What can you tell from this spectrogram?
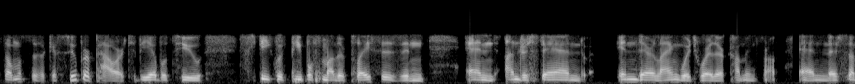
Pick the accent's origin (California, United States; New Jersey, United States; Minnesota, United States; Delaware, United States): Delaware, United States; Yes, as a kid, I grew up in Delaware, not too far from Pennsylvania.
